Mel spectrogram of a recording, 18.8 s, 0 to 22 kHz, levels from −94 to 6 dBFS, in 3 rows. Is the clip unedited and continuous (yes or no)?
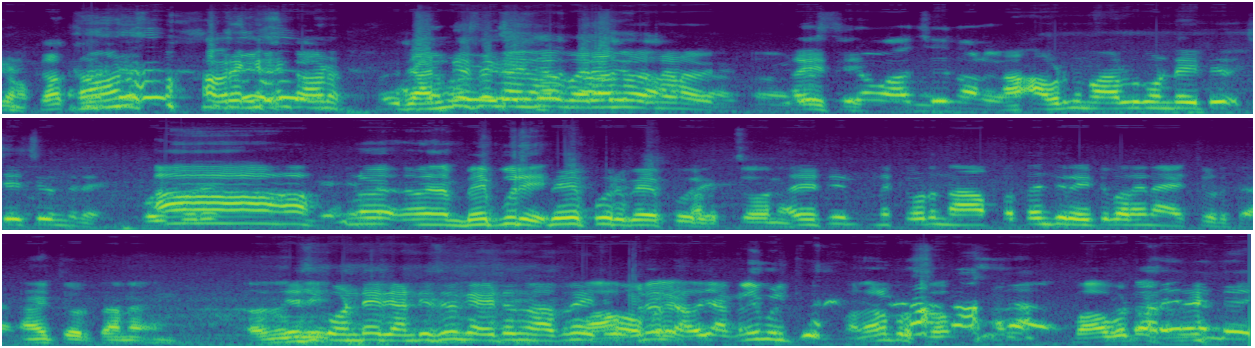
yes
